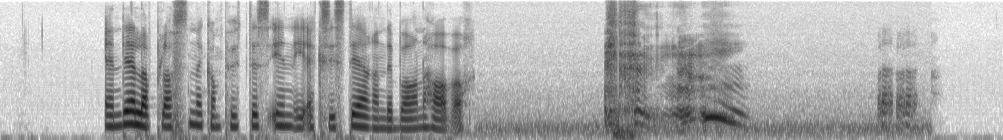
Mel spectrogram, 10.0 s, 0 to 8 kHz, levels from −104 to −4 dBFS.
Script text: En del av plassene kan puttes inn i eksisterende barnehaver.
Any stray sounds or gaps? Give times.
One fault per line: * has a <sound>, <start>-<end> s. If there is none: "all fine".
* has a throat clearing, 6.0-7.5 s
* has a laugh, 8.8-9.2 s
